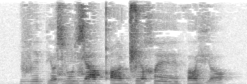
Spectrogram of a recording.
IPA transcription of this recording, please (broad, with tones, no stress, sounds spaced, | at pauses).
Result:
v i˧ pʲ ɒ˨ ʑ ũ˦ ʑ æ˦ qʼ æ˧ ɖ͡ʐ i˦ χ ẽː˦˨ θ ɒ˧ vʲ ɒ˨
